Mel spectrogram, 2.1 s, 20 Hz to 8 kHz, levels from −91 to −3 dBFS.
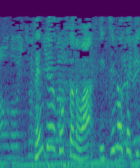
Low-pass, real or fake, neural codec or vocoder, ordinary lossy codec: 7.2 kHz; real; none; MP3, 24 kbps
